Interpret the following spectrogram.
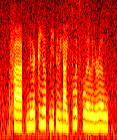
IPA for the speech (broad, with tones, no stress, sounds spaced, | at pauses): f aː˨˩ k̚ n ɨ˨˩˦ ə̯ ʈ i˧ ə̯ ɓ i˨˩ ɗ ɨ˨˩ j a˨˩˨ j t̪ u˧ ə̯ t̪ʰ u˨˩ ə̯ l ɨ˨˩˨ ɹ ə˨˩ w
